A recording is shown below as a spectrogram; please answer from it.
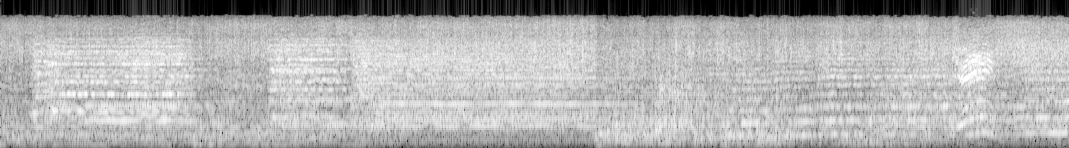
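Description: Orchestral film score holding sustained chords over the steady hiss of heavy rain. A rumble of thunder swells in about six seconds in.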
